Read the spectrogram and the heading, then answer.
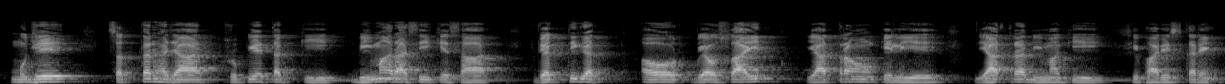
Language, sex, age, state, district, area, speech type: Hindi, male, 60+, Madhya Pradesh, Balaghat, rural, read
